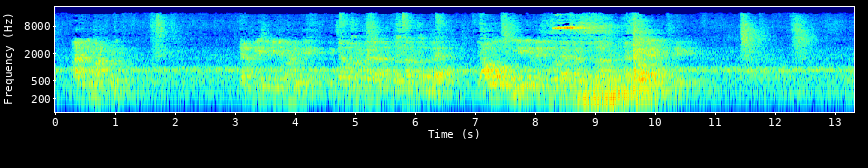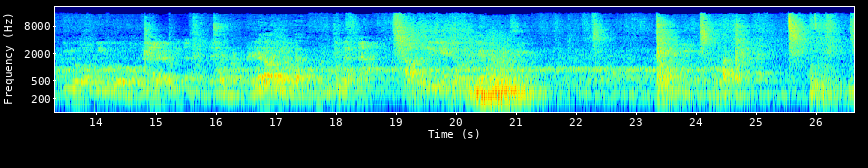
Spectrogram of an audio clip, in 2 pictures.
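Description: A hydraulic testing machine hums steadily as it presses down.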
